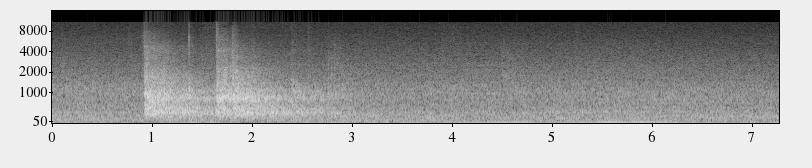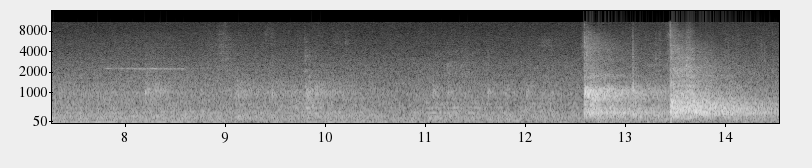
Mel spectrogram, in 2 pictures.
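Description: A tennis racket strikes a ball with a loud pop that echoes through a large hall.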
